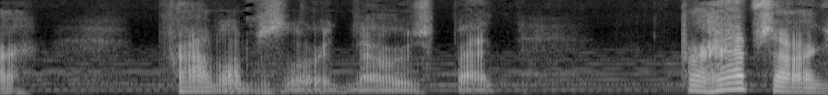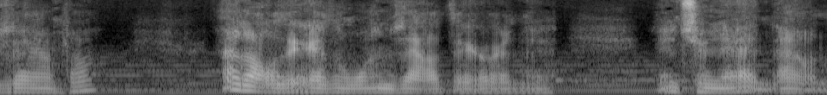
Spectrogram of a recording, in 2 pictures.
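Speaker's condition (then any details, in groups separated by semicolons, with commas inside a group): Spinal muscular atrophy; congenital genetic progressive neuromuscular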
